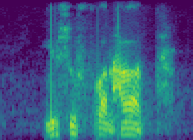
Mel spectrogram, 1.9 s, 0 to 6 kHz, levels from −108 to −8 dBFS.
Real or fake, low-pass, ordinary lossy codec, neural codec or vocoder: real; 5.4 kHz; Opus, 32 kbps; none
